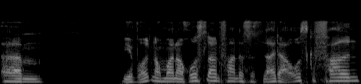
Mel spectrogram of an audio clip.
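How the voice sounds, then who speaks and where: A man is talking here. His pitch rises and falls in a normal way. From Koblenz, Germany. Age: 40s. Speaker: civil engineer. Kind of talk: casual group chat. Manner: hesitant, many fillers.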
